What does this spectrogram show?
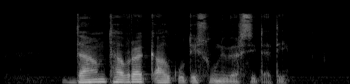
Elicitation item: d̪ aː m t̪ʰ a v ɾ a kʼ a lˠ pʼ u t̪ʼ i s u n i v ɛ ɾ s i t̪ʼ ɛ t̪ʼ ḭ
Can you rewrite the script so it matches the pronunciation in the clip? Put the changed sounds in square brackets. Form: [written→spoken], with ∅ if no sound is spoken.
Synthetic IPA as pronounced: d̪ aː m t̪ʰ a v ɾ a kʼ a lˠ [pʼ→kʼ] u t̪ʼ i s u n i v ɛ ɾ s i t̪ʼ ɛ t̪ʼ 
